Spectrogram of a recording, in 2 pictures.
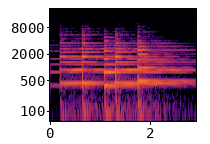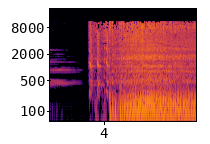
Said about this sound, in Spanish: Moto. Curvas. Todo sobre ruedas.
